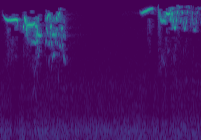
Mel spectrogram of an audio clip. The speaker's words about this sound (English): Clearly, the bird's most distinguished attribute is its song. Even within the thrush family, which includes many highly renowned singers, the hermit thrush stands out. Its song has been described as ethereal, serene, or flute-like.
